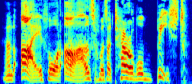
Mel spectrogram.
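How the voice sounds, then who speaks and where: A woman's voice: fairly low pitch, animated, slow pace, pushed and bright, no echo, clean studio sound, exaggerated voice. A woman voicing an angry, impatient man of tin in a storybook, emphatic and indignant.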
